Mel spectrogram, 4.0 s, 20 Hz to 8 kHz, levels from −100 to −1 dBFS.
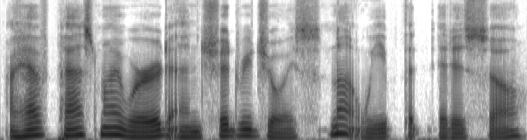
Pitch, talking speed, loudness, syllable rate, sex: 115 Hz, 210 wpm, -20 LUFS, 4.7 syllables/s, male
